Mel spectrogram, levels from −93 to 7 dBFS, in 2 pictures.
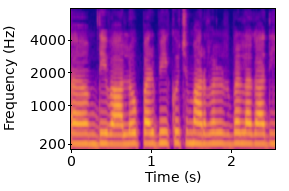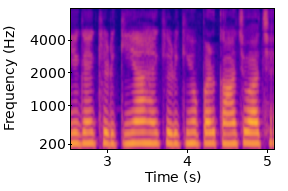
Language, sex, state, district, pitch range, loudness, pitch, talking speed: Hindi, female, Maharashtra, Mumbai Suburban, 215-225 Hz, -17 LUFS, 220 Hz, 165 wpm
